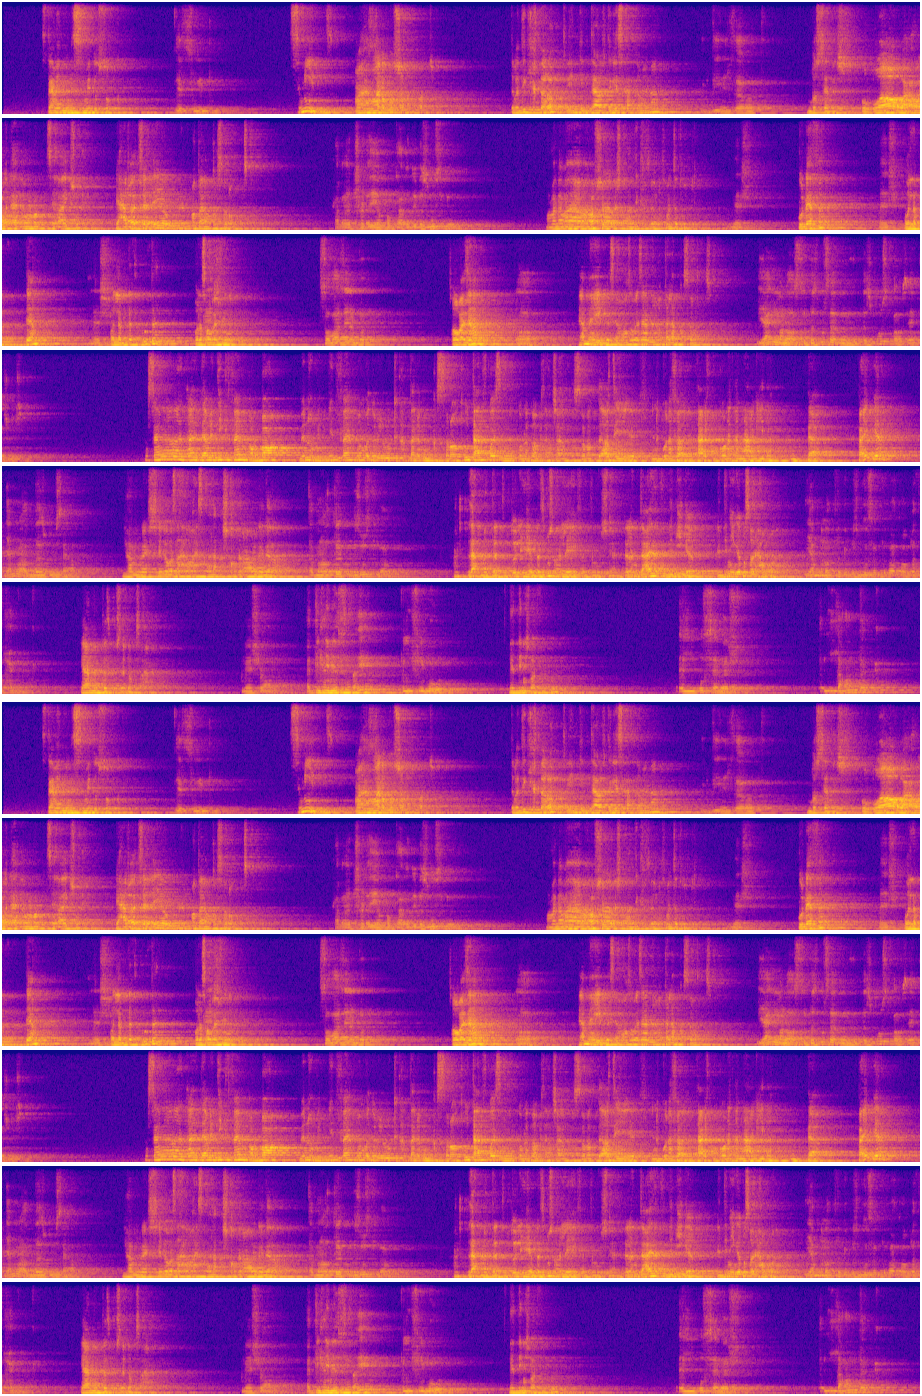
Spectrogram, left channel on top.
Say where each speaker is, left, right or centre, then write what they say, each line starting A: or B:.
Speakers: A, on the left (about 55°); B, on the left (about 20°).
A: بتتعمل من السميد والسكر
B: ايه السويت ده
A: سميد ما
B: ايه السويت
A: ما أنا ما كنتش أعرف برضه طب أديك اختيارات يمكن تعرف تجيس حتى منها
B: اديني اختيارات
A: بص يا باشا واو هقول لك حاجة كمان برضه تسهل عليك شوية هي حلويات
B: اه
A: شرقية وبنحط عليها مكسرات
B: حلويات شرقية نحط على- دي بسبوسة كده قدام.
A: ما انا ما ما اعرفش بقى يا باشا أنا هديك خيارات وانت تقول لي
B: ماشي
A: كنافه
B: ماشي
A: ولا بلح الشام
B: ماشي
A: ولا بسبوسه ولا
B: ماشي
A: صوابع زينب
B: صباع زينب بقى
A: صوابع زينب
B: اه
A: يا عم عيب بس يعني هو صوابع زينب هنحط عليها مكسرات
B: يعني ما انا اصل البسبوسة ما أنا البسبوسة خلاص هي البسبوسة
A: بس يعني انا انا ده مديك فاهم اربعه منهم اتنين فاهم هم دول اللي ممكن تحط عليهم مكسرات وانت عارف كويس ان الكنافه ما بيتحطش عليها مكسرات ده قصدي ان الكنافه انت عارف مكوناتها انها عجينه بتاع فعيب يعني
B: يا عم البسبوسة يا عم
A: يا عم ماشي اجابه صح وهحسبها لك عشان خاطر انا راجل جدع
B: طب ما انا قلت لك البسبوسة في الاول
A: لا ما انت انت بتقول لي هي بسبوسه ولا ايه فانت مش يعني انت انت عايز تديني اجابه تديني اجابه صريحه وواضحه
B: يا عم انا قلت لك البسبوسة انت بقى تقعد بقى تتحجج
A: يا عم البسبوسه اجابه صح
B: ماشي يا عم هديك
A: اديني
B: انا بقى
A: انت
B: سؤال
A: سؤال
B: ايه في ال- في الجون
A: اديني سؤال في الجون
B: ال- بص يا باشا اللي عندك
